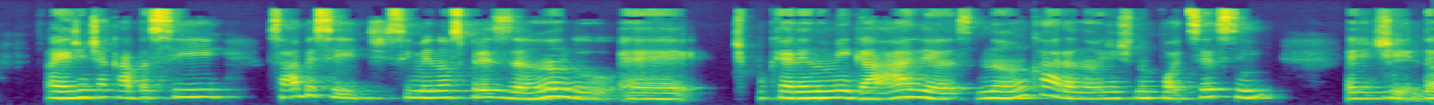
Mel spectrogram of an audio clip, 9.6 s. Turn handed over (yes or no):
no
